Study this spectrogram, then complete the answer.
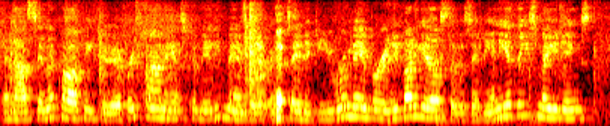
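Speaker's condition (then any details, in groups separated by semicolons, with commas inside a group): No condition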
